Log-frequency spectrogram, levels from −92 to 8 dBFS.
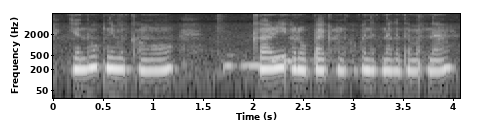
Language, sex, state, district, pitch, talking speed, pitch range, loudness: Garo, female, Meghalaya, West Garo Hills, 205 Hz, 130 wpm, 195-225 Hz, -13 LUFS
